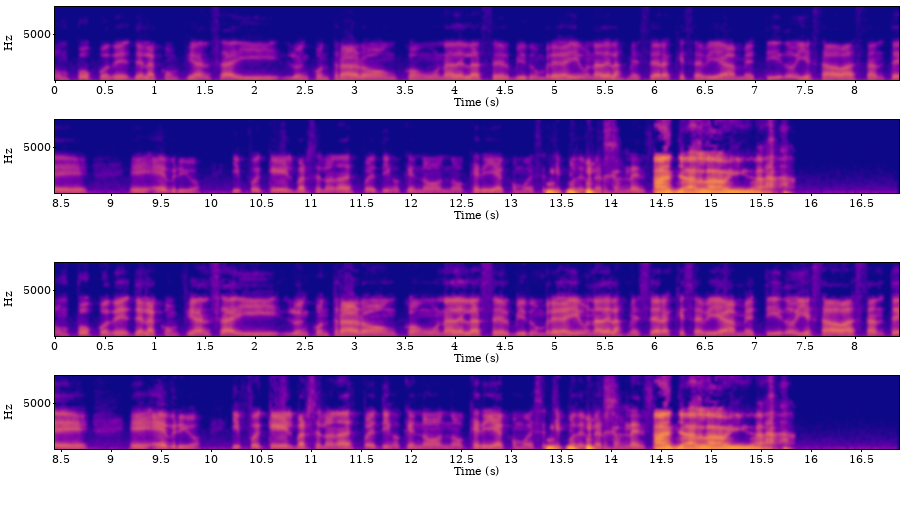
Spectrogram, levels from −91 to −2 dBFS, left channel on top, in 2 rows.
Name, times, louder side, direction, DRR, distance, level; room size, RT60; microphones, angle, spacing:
voice 1, 0.0-9.9 10.2-14.7, right 3 dB, 85° right, 4.4 m, -39 dB
voice 2, 13.4-13.8 14.4-15.9, equal, 5° left, 0.5 m, -22 dB
head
